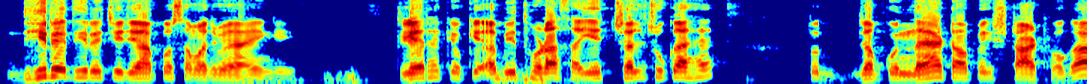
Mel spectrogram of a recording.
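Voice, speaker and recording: A man's voice: fairly high pitch, a little mellow, no echo. Patient fatherly male teacher, muffled. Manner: patient, fatherly, addresses students as beta. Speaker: geography teacher. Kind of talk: classroom lecture. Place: classroom.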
